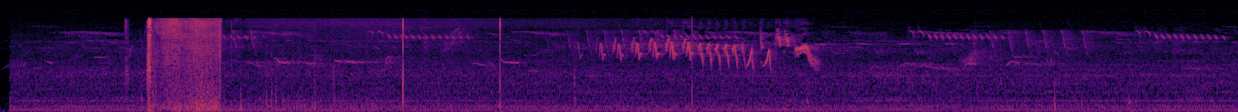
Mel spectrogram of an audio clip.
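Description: Songbirds singing outdoors, with several rapid trilled phrases, the busiest a little past the middle. About a second and a half in, a loud, short rushing burst of noise lasts under a second.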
